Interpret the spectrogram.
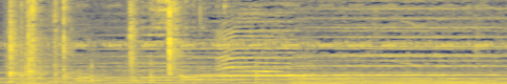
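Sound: cat meowing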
